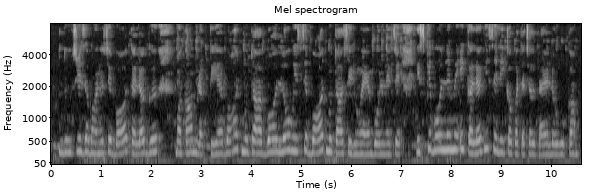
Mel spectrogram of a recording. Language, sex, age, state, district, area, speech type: Urdu, female, 18-30, Delhi, Central Delhi, urban, spontaneous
